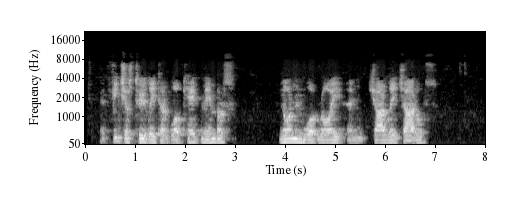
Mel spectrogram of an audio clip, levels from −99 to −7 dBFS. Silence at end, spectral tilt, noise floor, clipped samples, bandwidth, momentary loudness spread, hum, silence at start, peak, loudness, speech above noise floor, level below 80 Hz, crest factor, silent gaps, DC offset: 1.05 s; -6 dB/octave; -79 dBFS; under 0.1%; 7.2 kHz; 13 LU; none; 0.3 s; -4 dBFS; -20 LUFS; 59 dB; -44 dBFS; 18 dB; none; under 0.1%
